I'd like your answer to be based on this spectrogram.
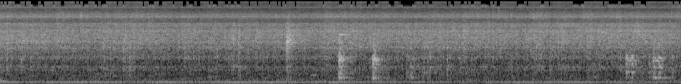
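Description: Bhola fish and potatoes, with green chili, tomato and garlic, fry in a pan under a steady close sizzle, broken by a few sharp spatula scrapes and knocks of stirring; no voices.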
